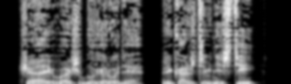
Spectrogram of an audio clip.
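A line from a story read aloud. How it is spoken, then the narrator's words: Cheerful bass report. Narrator (Russian): доложил бодрым басом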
